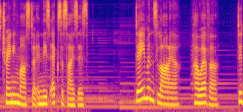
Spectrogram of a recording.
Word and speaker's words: Damon: The master that taught him music, most authors are agreed, was Damon, whose name, they say, ought to be pronounced with the first syllable short.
